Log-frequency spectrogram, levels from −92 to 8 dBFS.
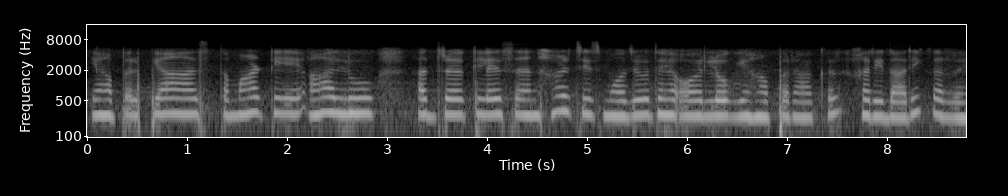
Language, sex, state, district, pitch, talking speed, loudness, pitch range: Hindi, female, Bihar, Sitamarhi, 270 Hz, 135 wpm, -34 LUFS, 255-280 Hz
